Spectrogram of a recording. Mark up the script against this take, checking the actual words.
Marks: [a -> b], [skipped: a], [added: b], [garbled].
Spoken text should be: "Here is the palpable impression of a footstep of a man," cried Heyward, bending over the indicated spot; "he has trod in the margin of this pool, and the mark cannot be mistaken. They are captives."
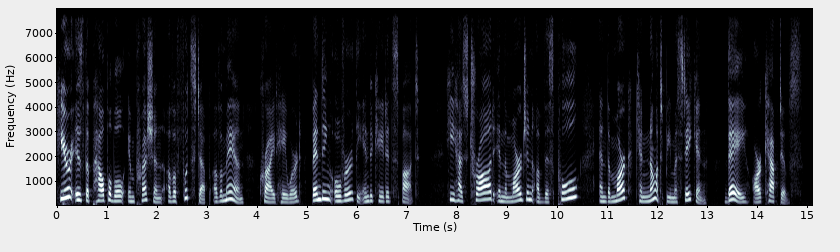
"Here is the palpable impression of a footstep of a man," cried Heyward, bending over the indicated spot; "he has trod in the margin of this pool, and the mark cannot be mistaken. They are captives."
